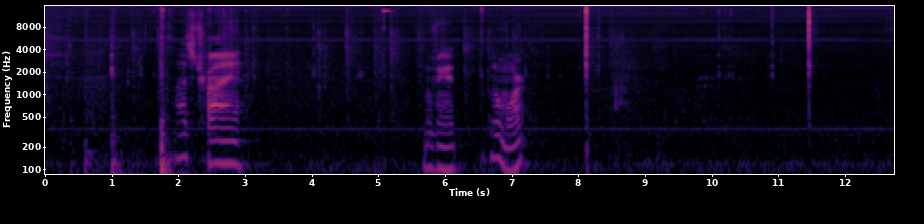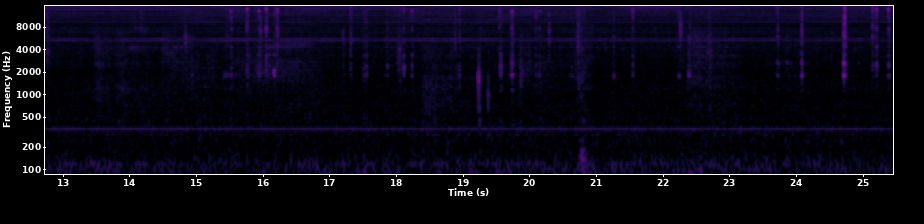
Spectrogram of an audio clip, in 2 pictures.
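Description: Small plastic and metal parts click and tap as they are handled.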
